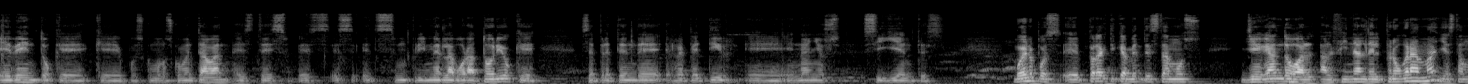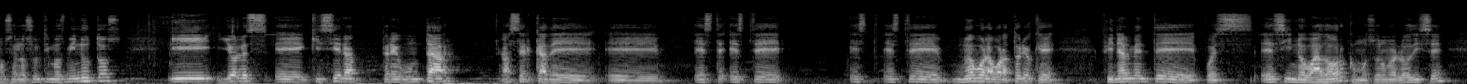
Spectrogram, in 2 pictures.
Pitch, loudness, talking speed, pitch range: 115 Hz, -23 LUFS, 135 wpm, 100-125 Hz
